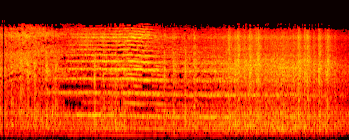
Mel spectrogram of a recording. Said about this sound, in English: Train tracks. And the yeah, Doppler effect. Yeah. Doppler shift, sure. Yeah. That clicking noise is the noise of train wheels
